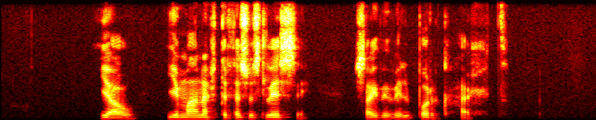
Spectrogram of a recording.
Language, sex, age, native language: Icelandic, male, 20-29, Icelandic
